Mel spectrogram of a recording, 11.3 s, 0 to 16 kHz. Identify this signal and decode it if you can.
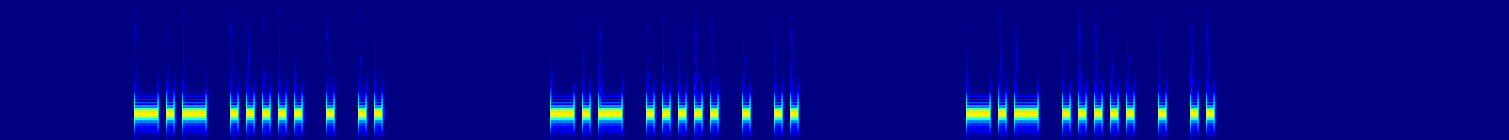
Morse code, heard as a keyed tone, about 20 wpm, 700 Hz. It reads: K5EI K5EI K5EI
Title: USA Call Signs - 4 Characters - Repeated 3x - 20wpm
